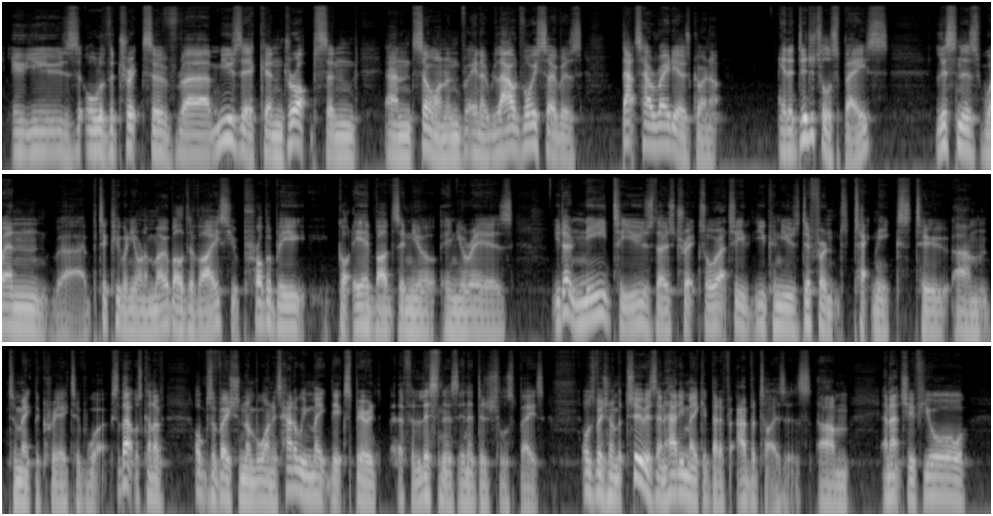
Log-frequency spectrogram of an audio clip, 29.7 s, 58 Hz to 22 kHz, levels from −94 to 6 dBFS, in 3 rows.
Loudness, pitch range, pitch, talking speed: -26 LUFS, 90-115 Hz, 100 Hz, 220 wpm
